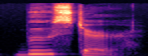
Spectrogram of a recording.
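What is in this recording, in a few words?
"booster", English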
